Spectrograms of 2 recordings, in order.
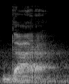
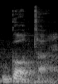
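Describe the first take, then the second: First: The t sounds like a soft flapped d. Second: The t is pronounced as a clear t. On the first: "Itu adalah aksen Amerika" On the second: "kalau aksen Inggris, ... Dia bilang gota"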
